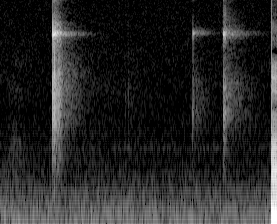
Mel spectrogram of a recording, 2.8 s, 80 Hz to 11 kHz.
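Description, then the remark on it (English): Glasses clink together in a New Year toast at 11:37: one bright, ringing chime, then a faint tap and a second clearer clink, before a loud burst of noise cuts in at the end. No one speaks. “Cheers to the new year.”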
